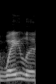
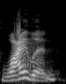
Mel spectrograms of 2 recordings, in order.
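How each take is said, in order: First: The first syllable sounds like 'way'. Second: The first syllable sounds like 'why'. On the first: The speaker calls it wrong. "His name's not Waylon" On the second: The speaker calls it right. "it's Wylan"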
